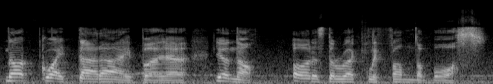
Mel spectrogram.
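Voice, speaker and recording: A man's voice: medium pitch, lively intonation, measured pace, a bit bright, lo-fi sound, slight background noise. A man playing a chummy, dim but friendly street-tough doorman in a noir audio drama, talking in rambling slang. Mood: chatty. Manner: slangy, rambling wise-guy talk.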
